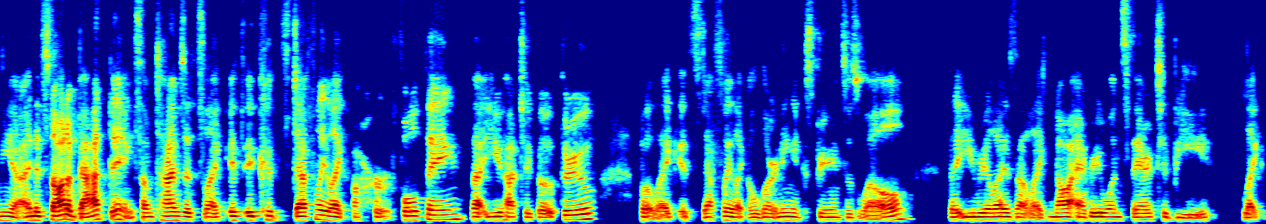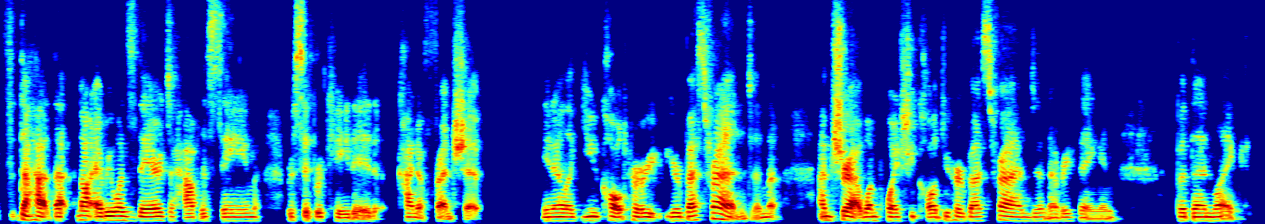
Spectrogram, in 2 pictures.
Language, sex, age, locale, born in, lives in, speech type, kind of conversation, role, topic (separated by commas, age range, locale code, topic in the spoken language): English, female, 30-34, en-US, United States, United States, conversation, advice, advisor, How do I resolve a misunderstanding with my close friend?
